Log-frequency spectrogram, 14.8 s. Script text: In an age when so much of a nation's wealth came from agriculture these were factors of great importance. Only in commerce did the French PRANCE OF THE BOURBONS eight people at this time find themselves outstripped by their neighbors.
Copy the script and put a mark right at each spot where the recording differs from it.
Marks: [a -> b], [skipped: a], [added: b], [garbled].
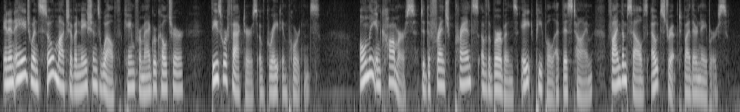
In an age when so much of a nation's wealth came from agriculture these were factors of great importance. Only in commerce did the French PRANCE OF THE BOURBONS eight people at this time find themselves outstripped by their neighbors.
